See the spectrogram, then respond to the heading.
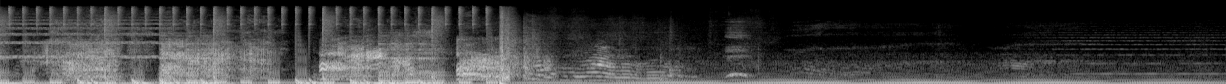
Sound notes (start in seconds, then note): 5.0 gun fires; 6.2 Jermaine growls; 9.3 aching music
